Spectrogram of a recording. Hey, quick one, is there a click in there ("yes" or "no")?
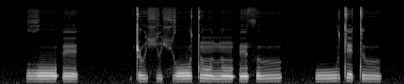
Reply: no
